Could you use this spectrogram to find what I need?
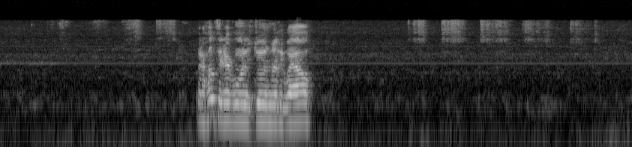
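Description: A razor scrapes softly across stubble in short strokes.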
